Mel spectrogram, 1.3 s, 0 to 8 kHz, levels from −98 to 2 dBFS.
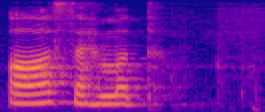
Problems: background sounds at intervals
